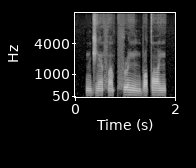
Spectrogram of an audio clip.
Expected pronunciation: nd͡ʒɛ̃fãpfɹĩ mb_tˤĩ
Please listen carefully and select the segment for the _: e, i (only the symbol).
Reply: i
